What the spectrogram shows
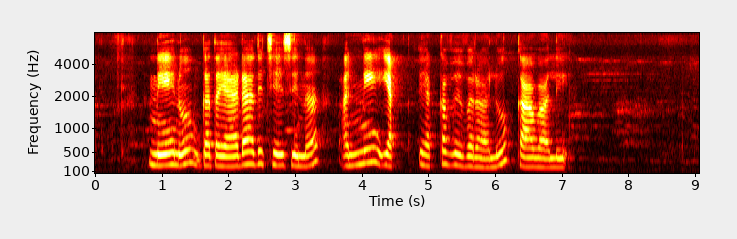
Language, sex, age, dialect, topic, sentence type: Telugu, female, 18-24, Utterandhra, banking, question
